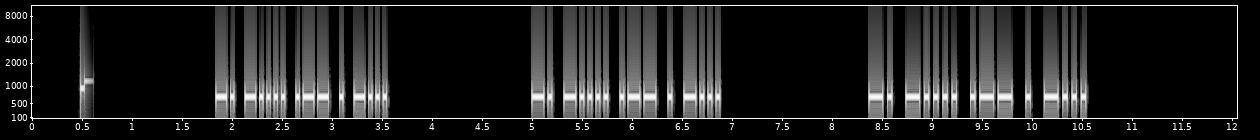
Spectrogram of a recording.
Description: Morse code, heard as a keyed tone, about 28 wpm, 700 Hz. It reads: N6WEB N6WEB N6WEB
